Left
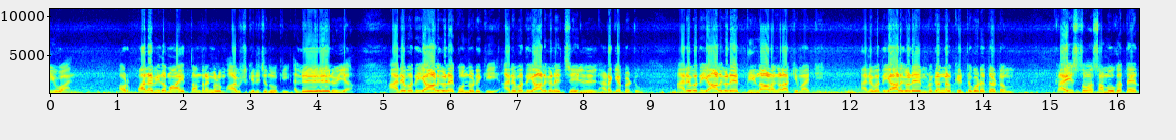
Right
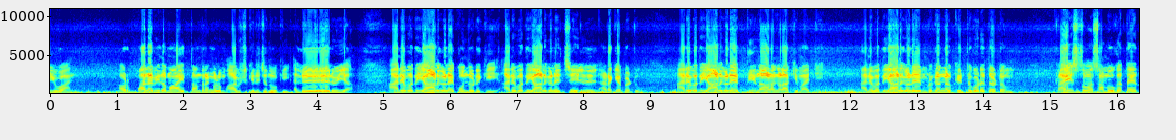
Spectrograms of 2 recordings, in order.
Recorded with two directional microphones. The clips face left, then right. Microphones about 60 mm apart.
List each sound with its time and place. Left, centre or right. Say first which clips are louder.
0.0 s speech: left 5 dB; left
1.3 s speech: left 5 dB; left
2.8 s speech: left 5 dB; left
5.4 s speech: left 5 dB; left
12.1 s speech: left 6 dB; left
